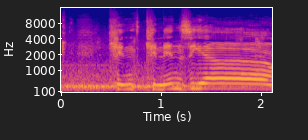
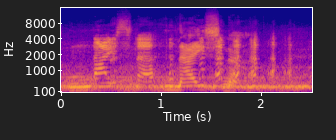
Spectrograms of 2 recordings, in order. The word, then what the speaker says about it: Knysna: And so this town, I was like, Knysna, or trying to pronounce it, and instead it's Knysna. And so we had that one way wrong, but now we've got it right.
